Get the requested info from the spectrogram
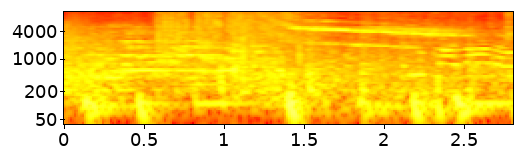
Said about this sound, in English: Kids are setting off fireworks in the Medina. Incoming.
